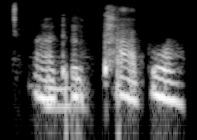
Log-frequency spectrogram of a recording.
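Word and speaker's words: עֵדֹתָיו: 그런데 여기에 이 카메츠 아가 있고 요도하고 바브가 있을 적에는 아이브라고 하지 않고 아이브라고 발음하지 않고 아브라고 발음을 한다. 아드타브. 에도타 그래서 탑으로 읽으셔야지 타이브라고 하시면 안 돼요.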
